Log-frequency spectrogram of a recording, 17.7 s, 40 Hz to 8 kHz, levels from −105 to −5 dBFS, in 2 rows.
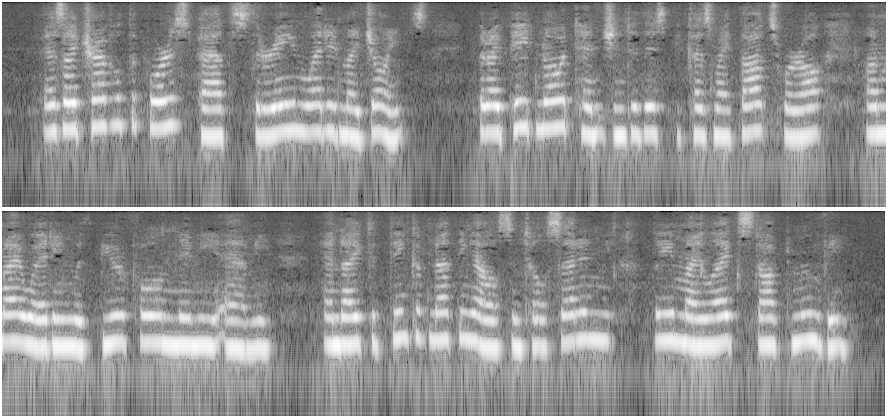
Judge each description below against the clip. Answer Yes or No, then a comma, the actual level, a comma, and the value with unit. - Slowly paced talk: No, average, 145 wpm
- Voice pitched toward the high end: Yes, very high, 265 Hz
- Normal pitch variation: No, narrow, 2.1 semitones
